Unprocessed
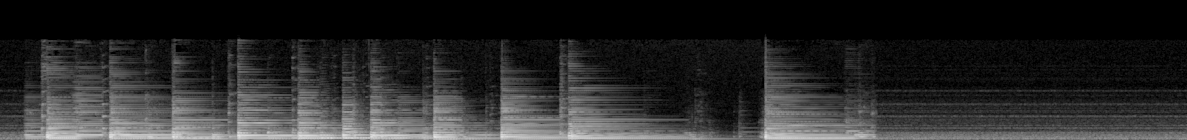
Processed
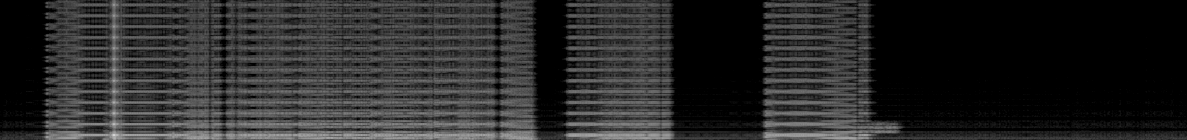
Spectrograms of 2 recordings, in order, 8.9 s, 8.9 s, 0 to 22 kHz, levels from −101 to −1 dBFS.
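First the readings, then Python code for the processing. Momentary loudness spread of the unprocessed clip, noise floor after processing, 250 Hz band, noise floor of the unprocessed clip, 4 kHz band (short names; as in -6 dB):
12 LU, -78 dBFS, -17.5 dB, -51 dBFS, -10.5 dB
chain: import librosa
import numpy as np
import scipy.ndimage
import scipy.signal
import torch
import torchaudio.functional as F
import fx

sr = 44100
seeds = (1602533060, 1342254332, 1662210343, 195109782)

p1 = fx.freq_compress(x, sr, knee_hz=3800.0, ratio=1.5)
p2 = fx.stiff_resonator(p1, sr, f0_hz=76.0, decay_s=0.26, stiffness=0.008)
p3 = fx.quant_dither(p2, sr, seeds[0], bits=6, dither='triangular')
p4 = p2 + F.gain(torch.from_numpy(p3), -9.5).numpy()
p5 = scipy.signal.sosfilt(scipy.signal.butter(16, 7000.0, 'lowpass', fs=sr, output='sos'), p4)
p6 = p5 + fx.echo_swell(p5, sr, ms=100, loudest=5, wet_db=-17.5, dry=0)
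p7 = fx.rotary(p6, sr, hz=0.8)
p8 = fx.high_shelf(p7, sr, hz=3400.0, db=3.5)
p9 = fx.level_steps(p8, sr, step_db=20)
p10 = fx.sample_hold(p9, sr, seeds[1], rate_hz=1700.0, jitter_pct=0)
p11 = fx.spec_repair(p10, sr, seeds[2], start_s=6.46, length_s=0.25, low_hz=1100.0, high_hz=3000.0, source='before')
p12 = fx.doubler(p11, sr, ms=24.0, db=-12.5)
y = fx.noise_reduce_blind(p12, sr, reduce_db=18)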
